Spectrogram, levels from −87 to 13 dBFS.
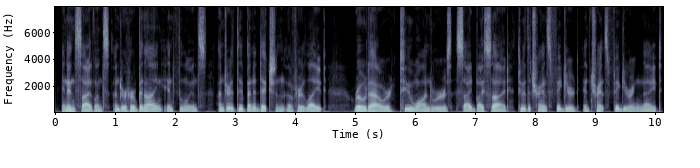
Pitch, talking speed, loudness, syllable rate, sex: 110 Hz, 155 wpm, -18 LUFS, 4.9 syllables/s, male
